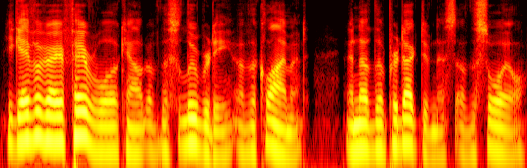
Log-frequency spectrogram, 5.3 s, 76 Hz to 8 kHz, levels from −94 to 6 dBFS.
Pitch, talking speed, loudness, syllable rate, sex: 125 Hz, 215 wpm, -17 LUFS, 6.9 syllables/s, male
